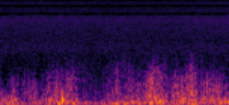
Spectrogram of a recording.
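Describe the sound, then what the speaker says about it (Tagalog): Strong wind gusting outdoors near a fast-spinning windmill in a flower garden, a loud continuous low roar and buffeting against the microphone with no clear voices. "ang grabe ang hangin, oh, ang bilis ng windmill"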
